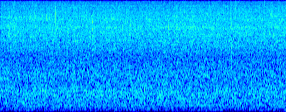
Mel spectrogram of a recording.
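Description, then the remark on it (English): Steady rain falls without pause, a dense, even hiss spread across the whole range with no distinct drops standing out and no voices. “In actuality, it's just like this rain.”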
